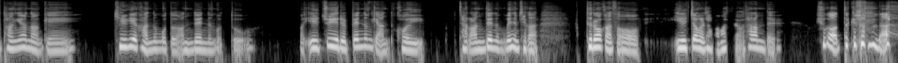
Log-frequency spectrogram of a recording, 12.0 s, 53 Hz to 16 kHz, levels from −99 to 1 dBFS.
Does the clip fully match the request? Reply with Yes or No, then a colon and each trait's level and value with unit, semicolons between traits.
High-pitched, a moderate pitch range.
Yes: high, 205 Hz; average, 4.1 semitones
